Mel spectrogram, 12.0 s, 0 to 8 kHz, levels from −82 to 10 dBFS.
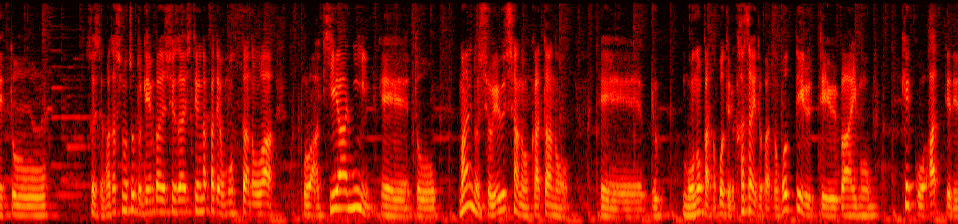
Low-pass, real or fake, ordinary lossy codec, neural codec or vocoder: none; fake; none; codec, 16 kHz, 8 kbps, FunCodec, trained on Chinese and English, 25 frames a second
